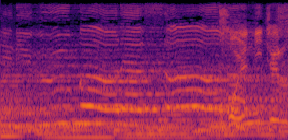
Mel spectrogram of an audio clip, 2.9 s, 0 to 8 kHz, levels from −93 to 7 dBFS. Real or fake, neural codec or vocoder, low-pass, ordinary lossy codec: real; none; 7.2 kHz; Opus, 32 kbps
